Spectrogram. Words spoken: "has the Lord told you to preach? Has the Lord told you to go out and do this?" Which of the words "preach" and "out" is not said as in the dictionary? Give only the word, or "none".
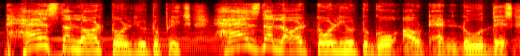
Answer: none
